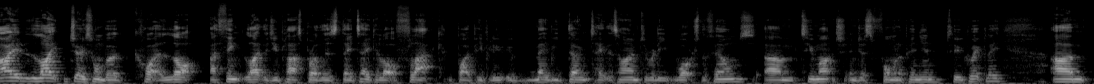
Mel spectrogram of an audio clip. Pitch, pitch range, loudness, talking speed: 110 Hz, 100-125 Hz, -34 LUFS, 235 wpm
